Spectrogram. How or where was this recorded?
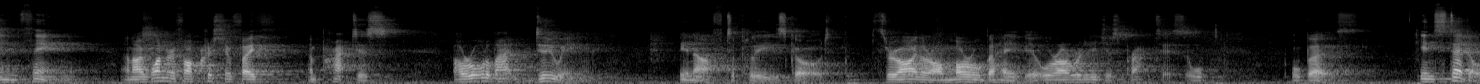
large echoing room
